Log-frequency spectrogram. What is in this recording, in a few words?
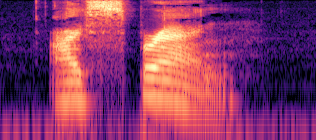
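"I sprang", English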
